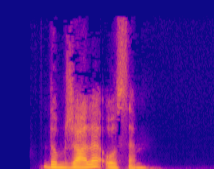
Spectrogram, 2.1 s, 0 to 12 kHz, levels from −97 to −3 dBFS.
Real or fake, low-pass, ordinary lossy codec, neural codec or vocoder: fake; 10.8 kHz; MP3, 48 kbps; codec, 24 kHz, 0.5 kbps, DualCodec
